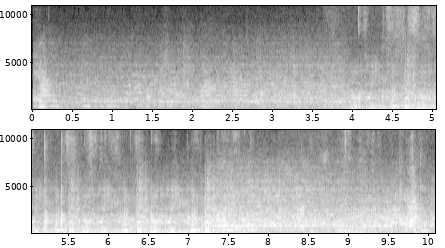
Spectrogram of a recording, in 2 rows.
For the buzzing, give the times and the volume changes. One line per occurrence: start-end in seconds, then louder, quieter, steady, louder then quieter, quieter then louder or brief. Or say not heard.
0.0-10.0 louder.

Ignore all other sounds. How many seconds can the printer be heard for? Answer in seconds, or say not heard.
not heard.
